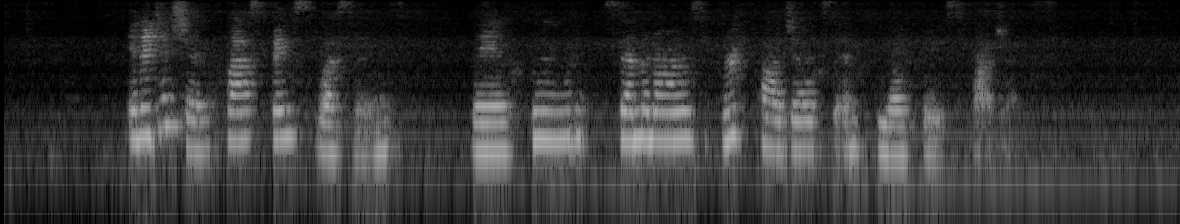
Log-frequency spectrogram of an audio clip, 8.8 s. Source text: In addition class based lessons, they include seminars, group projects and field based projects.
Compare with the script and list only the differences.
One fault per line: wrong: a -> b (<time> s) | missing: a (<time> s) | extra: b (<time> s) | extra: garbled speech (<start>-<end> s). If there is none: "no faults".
no faults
